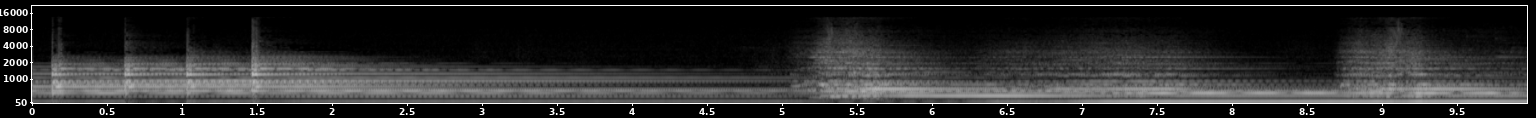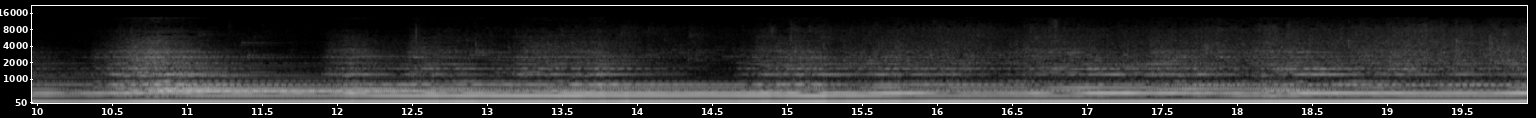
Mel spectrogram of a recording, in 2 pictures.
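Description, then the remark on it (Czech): A large bell from Vodňany rings with a deep, sustained hum, played from a CD recording. It is struck several times at a slow, irregular pace, each clang blooming into a long, rich resonance that hangs and overlaps. No one speaks. “Tak my máme teď jedinečnou šanci také si vodnářský zvon poslechnout, takže dáme si takovou malou ukázku z CDčka, které jste vydal.”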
